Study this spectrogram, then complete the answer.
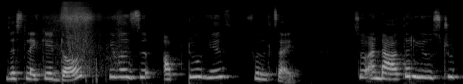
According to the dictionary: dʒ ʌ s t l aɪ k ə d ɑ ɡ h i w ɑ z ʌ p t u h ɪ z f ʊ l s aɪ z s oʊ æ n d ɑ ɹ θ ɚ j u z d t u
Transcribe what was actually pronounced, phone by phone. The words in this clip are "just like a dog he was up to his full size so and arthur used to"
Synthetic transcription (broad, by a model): dʒ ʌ s t l aɪ k ə d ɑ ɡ h i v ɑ z ʌ p t u h ɪ z f ʊ l s aɪ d s oʊ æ n d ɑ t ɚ j u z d t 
